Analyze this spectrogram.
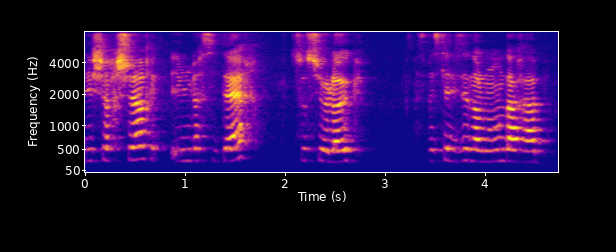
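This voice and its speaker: A woman's high-pitched, animated voice at a fairly quick pace, with audible room echo and noticeable background noise. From Algeria. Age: 30s. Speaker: vlogger. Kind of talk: casual vlog talk to camera.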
